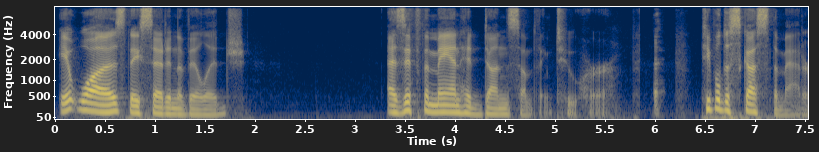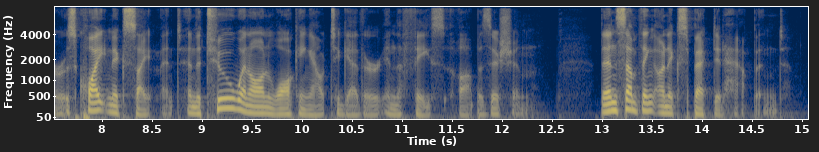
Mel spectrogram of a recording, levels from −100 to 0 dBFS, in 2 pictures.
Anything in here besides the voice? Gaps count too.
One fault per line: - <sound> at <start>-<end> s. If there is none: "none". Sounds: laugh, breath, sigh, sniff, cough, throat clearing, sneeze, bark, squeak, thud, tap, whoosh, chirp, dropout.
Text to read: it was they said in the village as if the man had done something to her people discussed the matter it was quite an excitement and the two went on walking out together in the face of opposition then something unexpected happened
- laugh at 6.0-6.1 s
